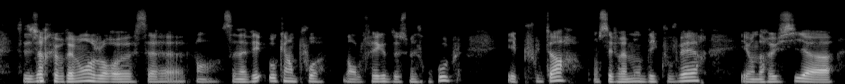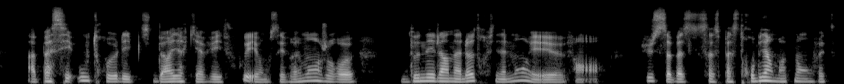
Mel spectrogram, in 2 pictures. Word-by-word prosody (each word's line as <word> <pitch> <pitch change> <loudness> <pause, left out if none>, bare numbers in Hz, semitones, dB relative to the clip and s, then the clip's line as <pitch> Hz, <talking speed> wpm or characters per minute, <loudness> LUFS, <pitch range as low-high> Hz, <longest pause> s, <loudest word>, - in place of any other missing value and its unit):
c'est 135 - -7
à - - +2
dire 155 +3 +5
que, 145 - +2
vraiment, 140 +5 +4
genre, 125 -3 +3
heu, 125 0 +1
ça 125 +2 -3
enfin, 125 0 -7
ça 125 - -5
n'avait 120 +5 +1
aucun 150 -2 +1
poids 130 -2 -4 0.2
dans 120 - -2
le - - -11
fait 135 +2 +1
de 120 -2 -5
se 120 - -8
mettre 125 +1 -7
en 125 - -17
couple 180 +6 -1 0.4
et - - -1
plus 140 - -11
tard 175 +4 +3
on 120 - -8
s'est 130 +1 +2
vraiment 125 +3 0
découverts 135 +7 0 0.3
et 130 - -2
on 120 - -1
a 115 - 0
réussi 125 +4 +1
à 110 -2 +5 0.4
à - - +1
passer - - +3
outre 175 -6 0
les 125 -3 0
petites 130 - -7
barrières 130 +1 +2
qu'il - - -5
y - - +1
avait 120 0 -2
et - - -6
tout - - -15
et - - +4
on 115 -1 -7
s'est 115 - -3
vraiment, 150 +9 -2
genre, 125 -5 -2
heu, 115 - 0 0.5
donnés 150 +6 +2
l'un 140 -2 +3
à 130 - +4
l'autre, 155 +4 +1
finalement 150 +9 -3
et 110 -3 +4
heu, 110 -1 -2
enfin, - - -8
en - - -8 0.4
plus 160 - -3
ça 135 -6 +5
passe 125 +1 +1
ça - - -3
se 120 - -6
passe 130 -2 -1
trop 145 - -2
bien, 170 +2 +6
maintenant, 135 0 -4
en 130 - -9
fait. 130 0 -8
130 Hz, 250 wpm, -26 LUFS, 120-145 Hz, 0.5 s, bien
